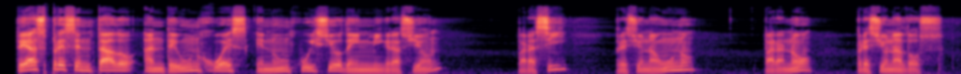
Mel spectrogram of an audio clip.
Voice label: Spanish, hotline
